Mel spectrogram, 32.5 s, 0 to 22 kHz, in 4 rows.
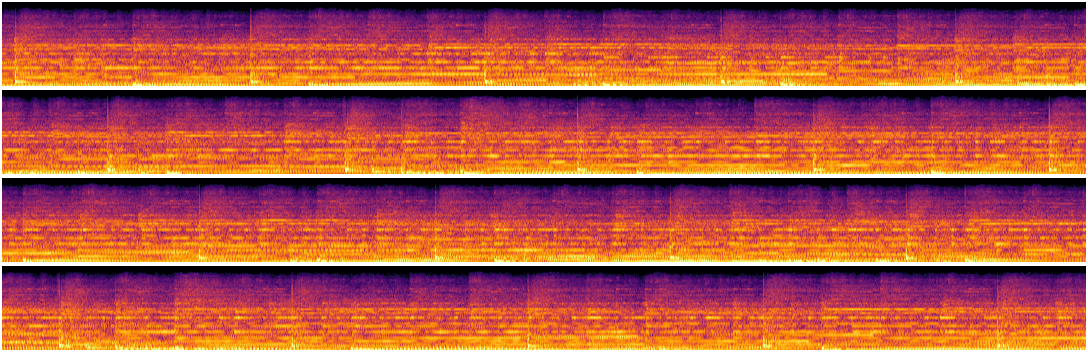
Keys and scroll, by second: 11.8 ctrl+s, 24.5 shift+l, 24.8 e, 26.6 Left, 27.6 space.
